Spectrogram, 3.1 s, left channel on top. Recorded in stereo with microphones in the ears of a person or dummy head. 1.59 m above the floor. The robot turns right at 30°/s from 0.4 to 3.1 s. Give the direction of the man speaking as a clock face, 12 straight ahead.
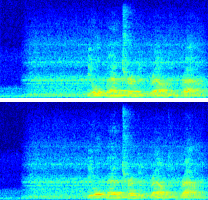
7 o'clock.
